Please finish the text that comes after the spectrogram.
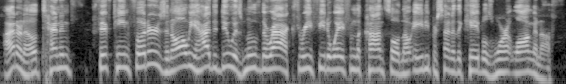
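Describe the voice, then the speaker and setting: Guest, slightly high male voice, dry close sound, wry rambling storyteller. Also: quick pace, dry recording. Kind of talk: casual conversation.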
